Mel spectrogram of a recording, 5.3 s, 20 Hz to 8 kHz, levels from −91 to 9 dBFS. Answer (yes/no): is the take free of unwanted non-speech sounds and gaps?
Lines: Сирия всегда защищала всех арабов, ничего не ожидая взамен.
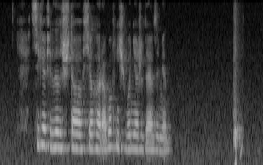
no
